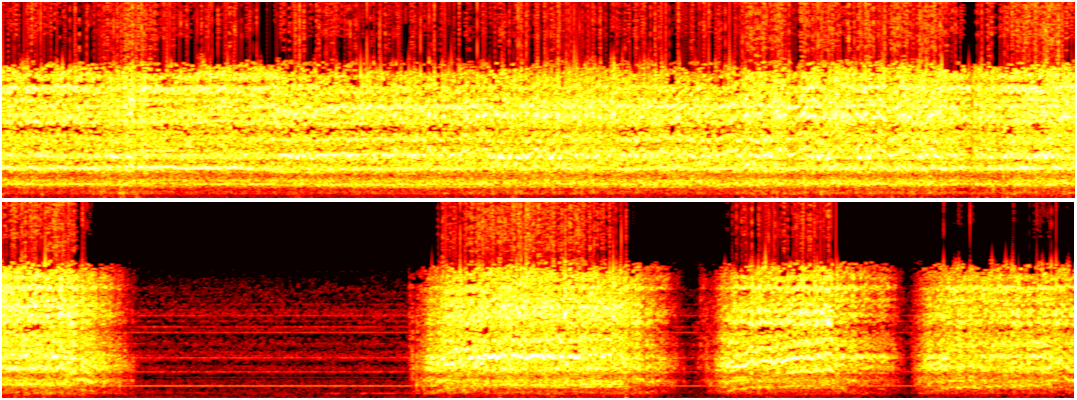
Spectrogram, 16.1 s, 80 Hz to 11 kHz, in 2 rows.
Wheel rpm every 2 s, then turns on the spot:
230, 220, 210, 230, 100, 50, 130, 120.
12-14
